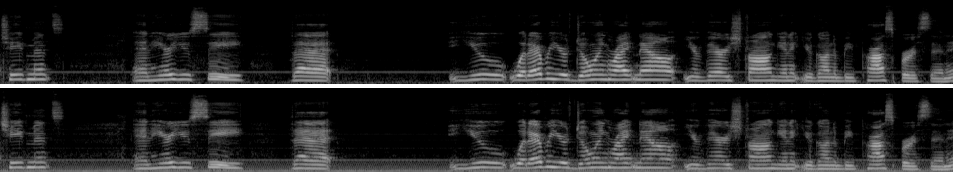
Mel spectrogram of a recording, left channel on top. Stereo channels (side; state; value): right; noise; hum, 14 dB below the sound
